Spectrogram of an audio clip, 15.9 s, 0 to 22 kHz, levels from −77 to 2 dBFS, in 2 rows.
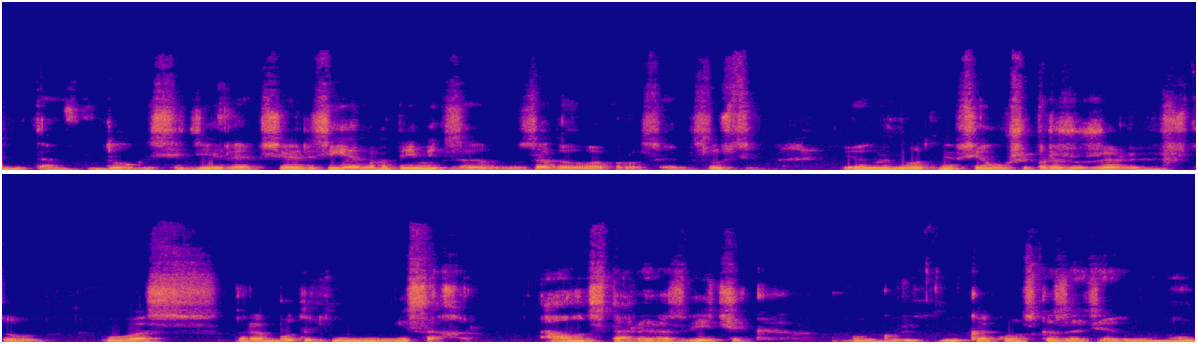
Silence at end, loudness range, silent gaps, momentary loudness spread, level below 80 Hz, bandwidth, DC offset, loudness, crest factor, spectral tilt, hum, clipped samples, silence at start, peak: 0 s; 3 LU; none; 9 LU; -38 dBFS; 16 kHz; under 0.1%; -21 LUFS; 12 dB; -5 dB/octave; none; under 0.1%; 0 s; -8 dBFS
